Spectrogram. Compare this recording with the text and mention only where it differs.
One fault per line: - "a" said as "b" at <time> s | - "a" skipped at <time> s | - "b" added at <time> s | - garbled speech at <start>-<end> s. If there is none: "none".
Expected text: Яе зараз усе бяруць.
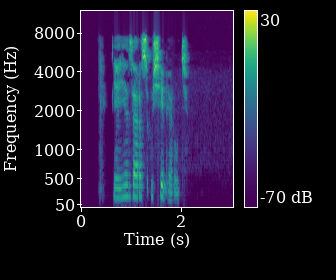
none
